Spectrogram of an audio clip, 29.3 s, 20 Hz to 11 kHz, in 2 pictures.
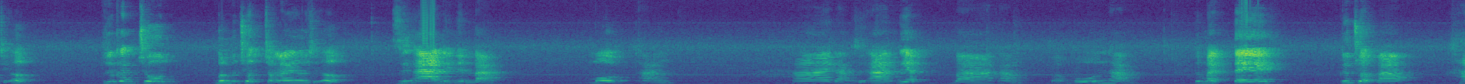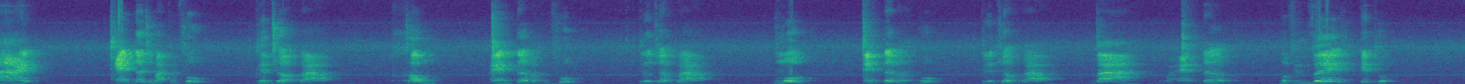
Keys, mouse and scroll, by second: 3.0 ctrl+click, 4.6 alt+click, 7.2 alt+click, 9.1 alt+click, 10.5 alt+click, 12.8 t, 13.5 click, 13.6 double click, 14.6 2, 15.8 Return, 17.2 click, 17.3 click, 17.5 double click, 18.9 0, 19.6 Return, 21.0 double click, 22.4 1, 23.4 Return, 24.4 click, 24.7 double click, 25.6 3, 26.5 Return.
